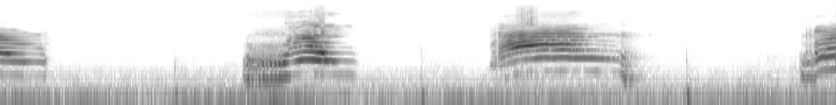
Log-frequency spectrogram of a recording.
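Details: A mother cat calls her kittens with short, bright meows; a clipped note, then two longer rising-falling cries, the last cut off at the end, against faint low background hum.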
